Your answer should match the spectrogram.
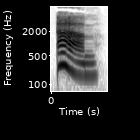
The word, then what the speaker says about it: at: Pronounced A. similar to the English are in expressing surprise.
